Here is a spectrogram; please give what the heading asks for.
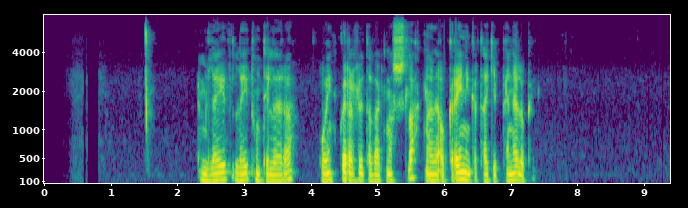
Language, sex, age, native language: Icelandic, male, 30-39, Icelandic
